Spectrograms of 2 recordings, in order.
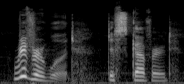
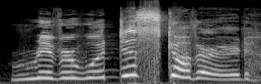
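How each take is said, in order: First: Said in the usual way. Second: Loud, slow, drawn-out announcement; booming sky voice. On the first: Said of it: "No, let me redo that". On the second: Shown as a demonstration. Voice from the sky announces the town, booming. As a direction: boom it out from the heavens. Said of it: "boomed a voice from the sky".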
